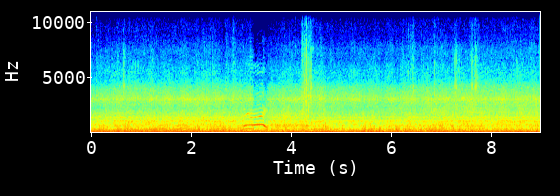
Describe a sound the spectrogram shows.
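Wind rushes loudly past a cyclist riding fast.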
